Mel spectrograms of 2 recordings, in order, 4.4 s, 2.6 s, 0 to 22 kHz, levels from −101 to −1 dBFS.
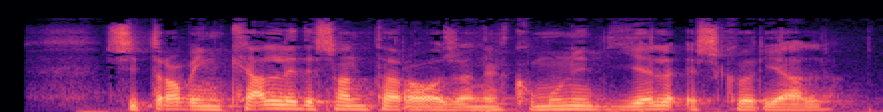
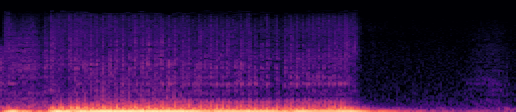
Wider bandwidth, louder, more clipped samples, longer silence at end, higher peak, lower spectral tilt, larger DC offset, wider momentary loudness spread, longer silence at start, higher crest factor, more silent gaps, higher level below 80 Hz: first, 11 kHz vs 0.5 kHz; about the same, -20 LUFS vs -20 LUFS; neither; second, 0.2 s vs 0.65 s; about the same, -4 dBFS vs -4 dBFS; second, -6 dB/octave vs -9.5 dB/octave; neither; second, 6 LU vs 9 LU; first, 0.4 s vs 0 s; first, 16 dB vs 10 dB; neither; second, -46 dBFS vs -14 dBFS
